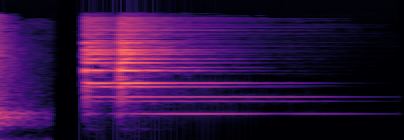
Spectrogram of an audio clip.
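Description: A short click, then the ding of a subscribe-button notification-bell sound effect, struck once about half a second in. It rings out with a few clear tones and fades away over about a second and a half.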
